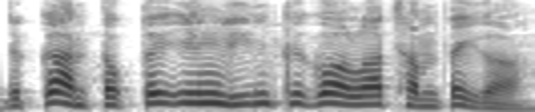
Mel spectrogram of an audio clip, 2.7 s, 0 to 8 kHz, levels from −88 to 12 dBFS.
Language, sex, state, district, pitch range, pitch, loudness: Wancho, female, Arunachal Pradesh, Longding, 190-255 Hz, 230 Hz, -16 LUFS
